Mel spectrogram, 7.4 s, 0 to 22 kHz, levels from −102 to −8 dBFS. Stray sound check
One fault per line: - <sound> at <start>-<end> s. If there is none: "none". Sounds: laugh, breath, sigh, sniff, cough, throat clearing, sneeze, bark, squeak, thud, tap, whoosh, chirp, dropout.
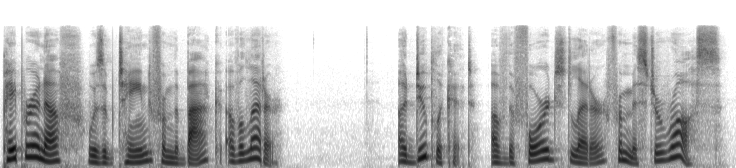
none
